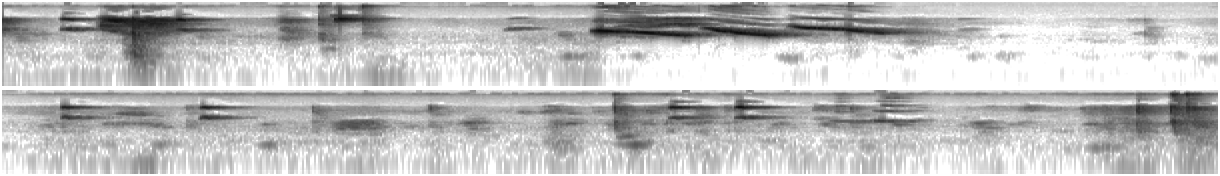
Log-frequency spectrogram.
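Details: Caged green-winged saltator warming up its voice ahead of the coming competition season: a short phrase of three loud, slurred, descending whistles, followed by scattered faint chips and clicks.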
